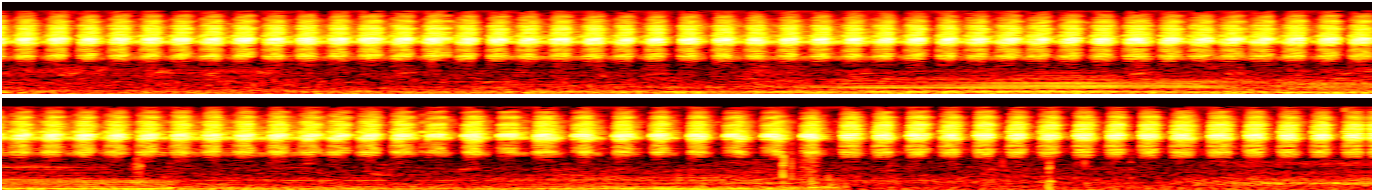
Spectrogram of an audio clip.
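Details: Crickets in the rolling hills of Tuscany, central Italy, chirping steadily in a high rhythmic pulse about three times per second, a low murmur rising and fading underneath and a few sharp clicks late on.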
